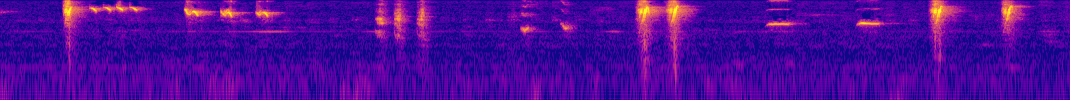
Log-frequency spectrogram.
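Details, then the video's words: Brown-throated sunbird repertoire song used as a lure: loud sharp chips, a quick rolling run of high notes, short falling whistles and spaced, thin tinkling calls. "AKSI KONIN NAGEN BONGKAR ISIAN | Pancingan konin"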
